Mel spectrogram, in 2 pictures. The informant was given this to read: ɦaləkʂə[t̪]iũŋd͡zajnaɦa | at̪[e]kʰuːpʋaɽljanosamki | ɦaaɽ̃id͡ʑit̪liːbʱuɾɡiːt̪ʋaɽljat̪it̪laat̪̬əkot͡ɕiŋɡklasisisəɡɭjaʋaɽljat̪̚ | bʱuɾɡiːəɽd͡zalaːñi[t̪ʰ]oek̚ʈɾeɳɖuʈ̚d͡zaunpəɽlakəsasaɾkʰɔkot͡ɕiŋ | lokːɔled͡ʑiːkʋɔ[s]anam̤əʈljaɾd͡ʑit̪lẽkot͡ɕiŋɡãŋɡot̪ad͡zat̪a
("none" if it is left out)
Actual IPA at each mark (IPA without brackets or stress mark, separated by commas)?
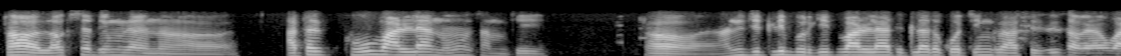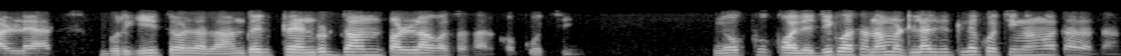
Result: d̪, a, t̪, s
